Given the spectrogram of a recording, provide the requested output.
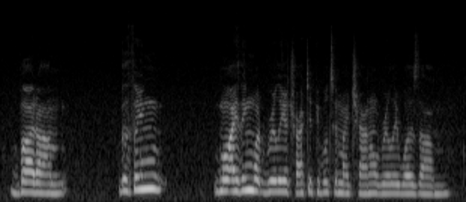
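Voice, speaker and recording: Soft-spoken and with fairly even intonation, a woman talks with long, frequent pauses while music plays in the background. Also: medium pitch for a woman, moderate pace. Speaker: YouTuber, vlogger. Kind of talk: casual vlog chat.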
